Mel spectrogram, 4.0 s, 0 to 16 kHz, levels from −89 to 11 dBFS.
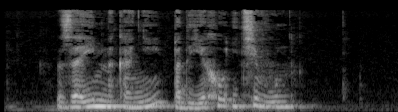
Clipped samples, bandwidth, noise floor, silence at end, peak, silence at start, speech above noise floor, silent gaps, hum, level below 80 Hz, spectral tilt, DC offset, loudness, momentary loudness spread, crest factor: under 0.1%; 11.5 kHz; -64 dBFS; 0.95 s; -6 dBFS; 0.55 s; 44 dB; none; none; -58 dBFS; -4.5 dB/octave; under 0.1%; -21 LUFS; 13 LU; 18 dB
